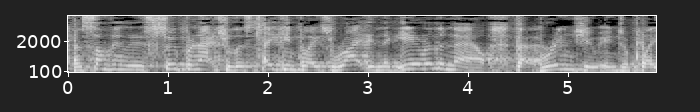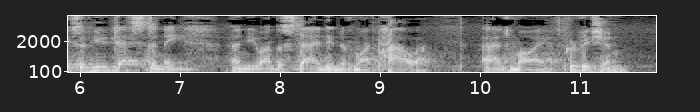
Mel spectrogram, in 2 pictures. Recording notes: Recorded at Ashingdon Elim Pentecostal Church.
